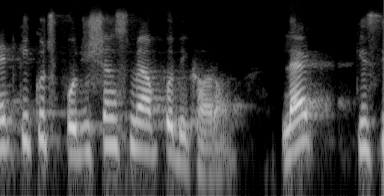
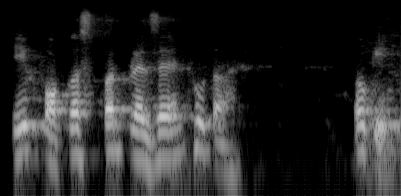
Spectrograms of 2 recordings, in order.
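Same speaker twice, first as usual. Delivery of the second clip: usual speaking voice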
